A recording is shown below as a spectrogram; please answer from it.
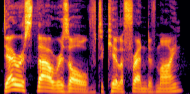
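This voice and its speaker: In a Shakespearean audio drama, an actor portrays a scheming, paranoid usurping king, lurching from menacing whispers to sudden outbursts. His voice is medium-pitched and natural, at a measured pace.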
